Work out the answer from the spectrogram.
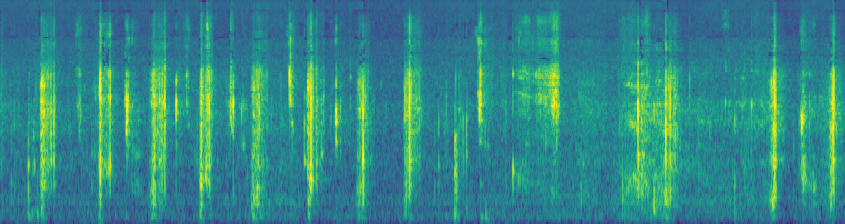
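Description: Close-miked crunching as a cookie-crumb-coated ice pop is bitten and chewed: a quick run of sharp, crisp crunches, several a second.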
